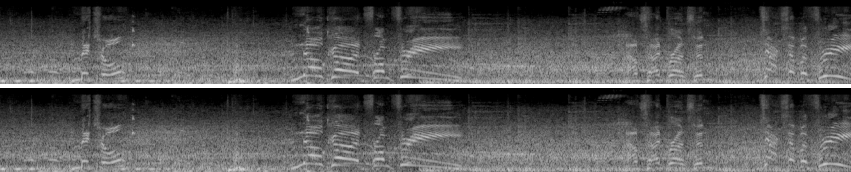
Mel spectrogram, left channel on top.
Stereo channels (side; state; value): both; identical; correlation 1.00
